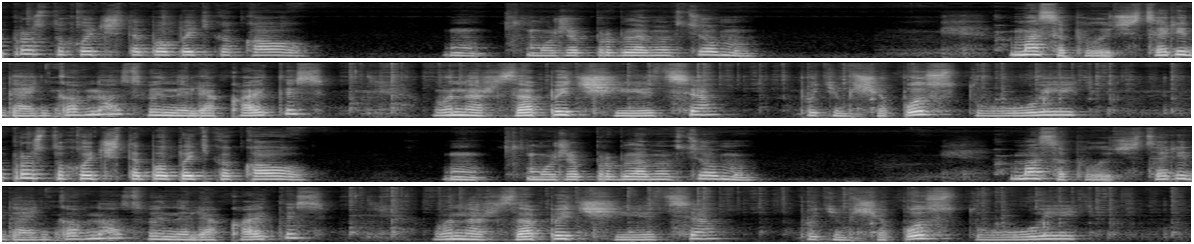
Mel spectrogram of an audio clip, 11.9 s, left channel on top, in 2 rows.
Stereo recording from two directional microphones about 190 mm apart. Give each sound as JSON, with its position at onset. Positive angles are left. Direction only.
{"t": 0.0, "sound": "speech", "side_deg": -35}
{"t": 2.2, "sound": "speech", "side_deg": -25}
{"t": 4.7, "sound": "speech", "side_deg": 25}
{"t": 11.7, "sound": "cutlery", "side_deg": 20}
